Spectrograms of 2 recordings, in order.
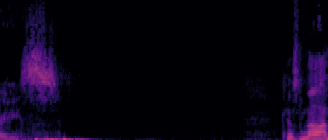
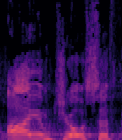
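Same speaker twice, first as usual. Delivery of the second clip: Joseph revealing himself; 12 semitones higher, 5 dB louder than usual. Acted. Preacher voices Joseph's reveal.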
